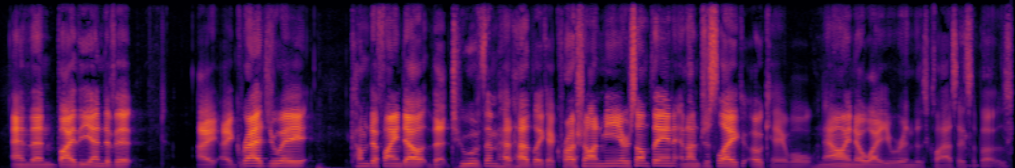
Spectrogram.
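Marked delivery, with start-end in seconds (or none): 7.5-10.1 put-on scornful, disdainful tone, lower. Retelling a reaction to a discovery, with disdain. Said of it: "I kind of say it with some disdain".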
